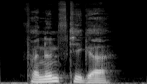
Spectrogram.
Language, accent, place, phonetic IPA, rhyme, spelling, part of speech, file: German, Germany, Berlin, [fɛɐ̯ˈnʏnftɪɡɐ], -ʏnftɪɡɐ, vernünftiger, adjective, De-vernünftiger.ogg
- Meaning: 1. comparative degree of vernünftig 2. inflection of vernünftig: strong/mixed nominative masculine singular 3. inflection of vernünftig: strong genitive/dative feminine singular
